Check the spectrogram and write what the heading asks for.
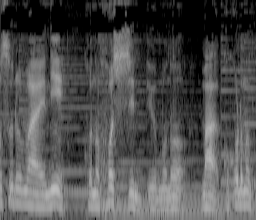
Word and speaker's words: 発心: まず読み方なんですけど、それで、はい、初の心と書いてね、これね、発心と読むんですわ。 – 発心ですか、はい、発心、はい。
